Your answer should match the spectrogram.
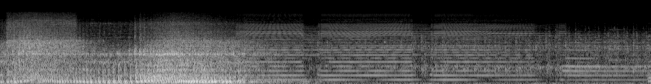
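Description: Motorcycle engine starting up and revving for about two and a half seconds, then giving way to background music with long held notes.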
